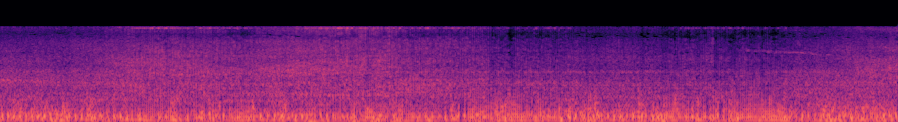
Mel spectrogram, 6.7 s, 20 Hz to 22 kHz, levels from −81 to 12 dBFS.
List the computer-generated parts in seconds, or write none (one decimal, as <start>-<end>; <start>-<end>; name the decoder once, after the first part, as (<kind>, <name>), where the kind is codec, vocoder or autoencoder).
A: 1.0-1.9 (vocoder, WaveNeXt); 2.3-4.3; 5.0-5.9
